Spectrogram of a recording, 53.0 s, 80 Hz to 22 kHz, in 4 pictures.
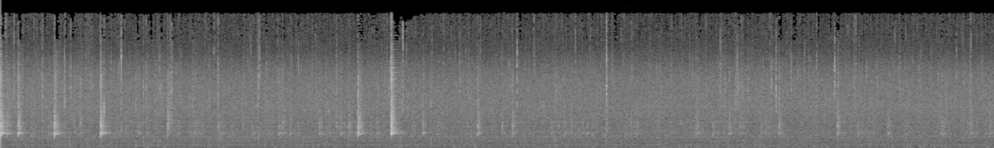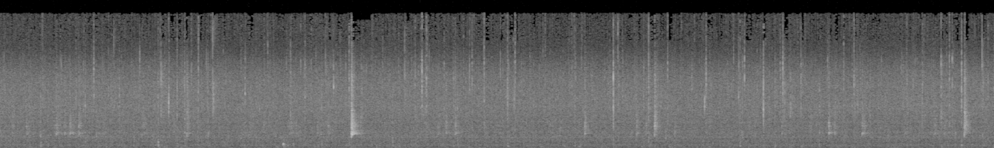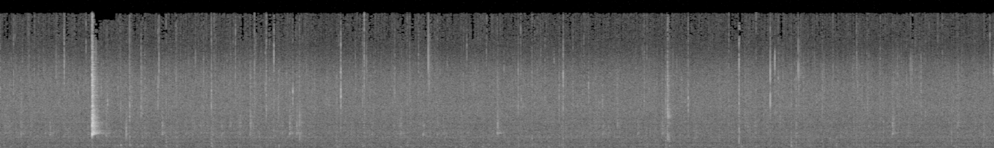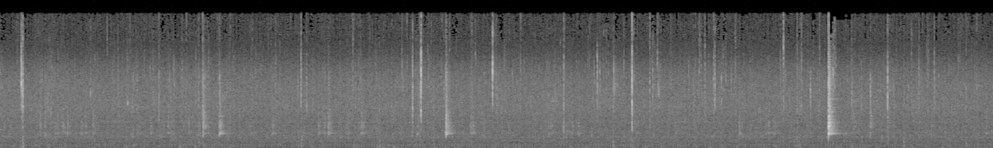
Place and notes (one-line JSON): {"title": "Asker, Norway, rain on metal", "date": "2013-08-12 15:15:00", "latitude": "59.87", "longitude": "10.50", "altitude": "26", "timezone": "Europe/Oslo"}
